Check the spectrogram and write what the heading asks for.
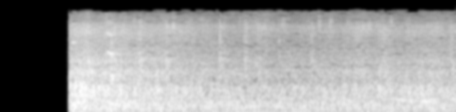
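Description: Steady mechanical running noise from a yellow rail-mounted gantry crane that handles concrete sleepers, travelling on its rails, with a low hum underneath.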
